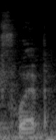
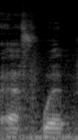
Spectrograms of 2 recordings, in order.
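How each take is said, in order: First: The f glides straight into the w sound. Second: An f sound comes apart before whip. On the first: This is the speaker's own preferred way. "but I like to say Fwip" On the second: This is another way the owner of the name says it. "or F Whip"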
